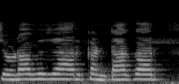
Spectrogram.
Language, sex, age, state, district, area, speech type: Punjabi, female, 60+, Punjab, Ludhiana, urban, spontaneous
